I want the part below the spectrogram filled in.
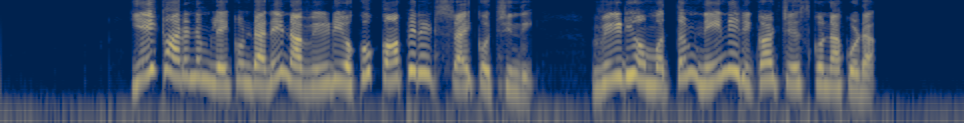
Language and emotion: Telugu, angry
